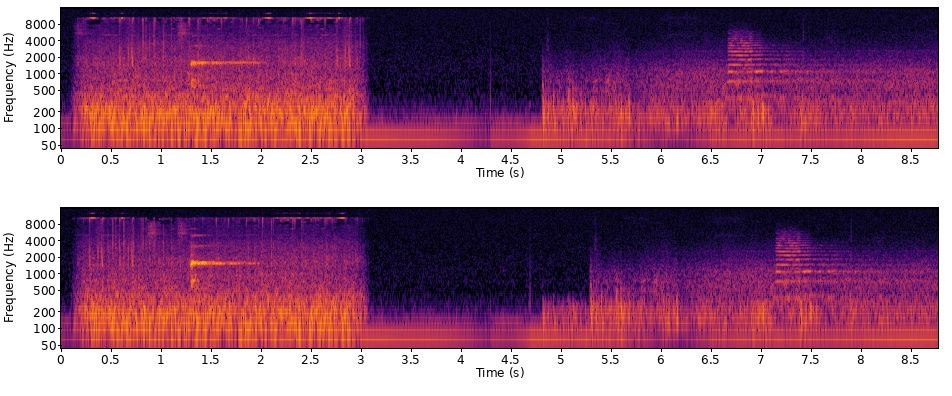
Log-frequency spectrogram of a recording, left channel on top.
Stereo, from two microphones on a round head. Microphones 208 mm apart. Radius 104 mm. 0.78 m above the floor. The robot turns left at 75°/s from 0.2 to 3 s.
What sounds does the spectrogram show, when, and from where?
1.3 s a piano: 105° right, 3 m; by 2.0 s 160° right, 3 m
